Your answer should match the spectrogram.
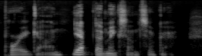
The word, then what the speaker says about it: Porygon: Because of how they pronounce Rs. Porygon.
